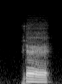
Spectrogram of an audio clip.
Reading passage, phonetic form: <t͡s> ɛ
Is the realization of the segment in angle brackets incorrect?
yes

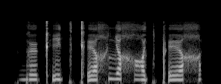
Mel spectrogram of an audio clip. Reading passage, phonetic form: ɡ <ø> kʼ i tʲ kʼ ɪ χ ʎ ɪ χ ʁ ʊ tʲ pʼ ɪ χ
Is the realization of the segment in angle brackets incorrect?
no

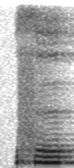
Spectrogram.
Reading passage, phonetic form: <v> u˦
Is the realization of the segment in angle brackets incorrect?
yes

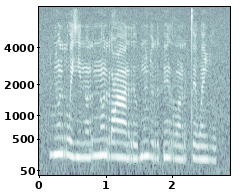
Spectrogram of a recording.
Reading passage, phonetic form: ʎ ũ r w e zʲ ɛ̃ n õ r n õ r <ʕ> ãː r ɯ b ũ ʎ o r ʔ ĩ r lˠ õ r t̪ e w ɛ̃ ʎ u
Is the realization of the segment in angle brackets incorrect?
no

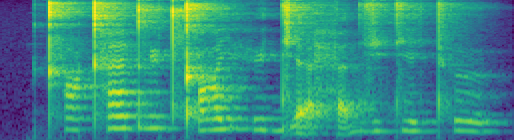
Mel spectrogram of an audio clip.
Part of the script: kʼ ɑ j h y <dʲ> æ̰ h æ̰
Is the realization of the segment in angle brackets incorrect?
no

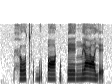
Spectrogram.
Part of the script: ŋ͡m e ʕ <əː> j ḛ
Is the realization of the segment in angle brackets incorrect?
yes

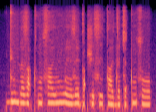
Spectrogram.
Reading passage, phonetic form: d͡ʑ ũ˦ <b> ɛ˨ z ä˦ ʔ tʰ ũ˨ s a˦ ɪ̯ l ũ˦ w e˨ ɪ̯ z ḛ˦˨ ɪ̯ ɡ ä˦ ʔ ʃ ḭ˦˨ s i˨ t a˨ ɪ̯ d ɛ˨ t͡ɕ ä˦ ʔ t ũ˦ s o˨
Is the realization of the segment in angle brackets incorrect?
no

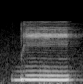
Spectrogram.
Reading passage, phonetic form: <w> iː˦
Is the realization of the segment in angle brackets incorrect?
yes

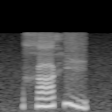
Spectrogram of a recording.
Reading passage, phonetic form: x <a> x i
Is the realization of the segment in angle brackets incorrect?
no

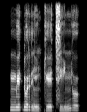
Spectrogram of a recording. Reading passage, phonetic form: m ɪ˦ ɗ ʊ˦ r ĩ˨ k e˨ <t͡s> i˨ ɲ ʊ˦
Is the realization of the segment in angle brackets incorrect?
no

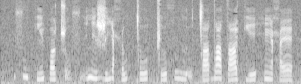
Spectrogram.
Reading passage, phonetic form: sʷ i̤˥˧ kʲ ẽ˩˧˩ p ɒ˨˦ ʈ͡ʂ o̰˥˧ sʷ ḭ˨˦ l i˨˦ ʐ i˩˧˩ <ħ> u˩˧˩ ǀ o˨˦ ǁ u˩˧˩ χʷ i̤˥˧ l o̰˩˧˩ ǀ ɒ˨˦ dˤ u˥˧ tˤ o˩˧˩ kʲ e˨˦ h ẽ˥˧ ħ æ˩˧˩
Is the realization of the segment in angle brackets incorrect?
no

